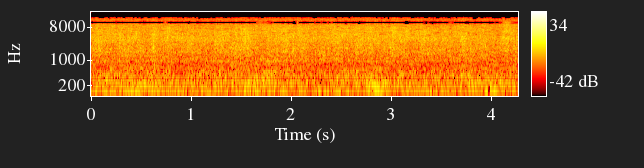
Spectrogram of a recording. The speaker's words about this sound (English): But then the next one. Dishwasher.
